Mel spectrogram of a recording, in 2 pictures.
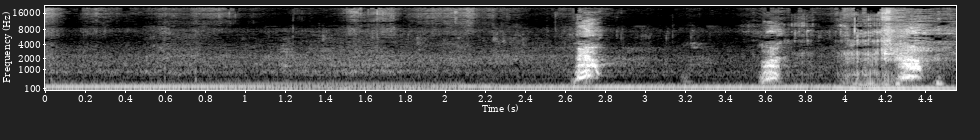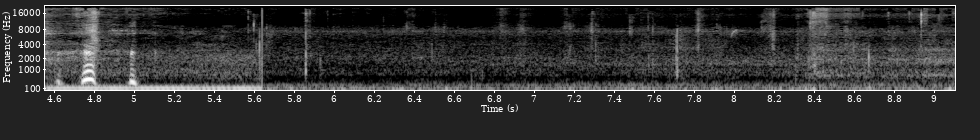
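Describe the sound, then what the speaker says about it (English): A dog barks a few times at close range in a park over a low droning hum, which cuts off partway through and leaves quieter ambience. "So she's barking at what I want to show you in the park here."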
